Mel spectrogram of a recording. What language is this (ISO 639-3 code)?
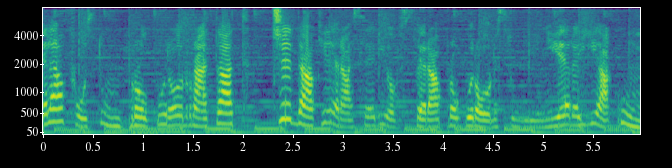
ron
